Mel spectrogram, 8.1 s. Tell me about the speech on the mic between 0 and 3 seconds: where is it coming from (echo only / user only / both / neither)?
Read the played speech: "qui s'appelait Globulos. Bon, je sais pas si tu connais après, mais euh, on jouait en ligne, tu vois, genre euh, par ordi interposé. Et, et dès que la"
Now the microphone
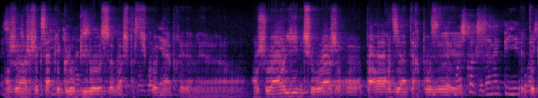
both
